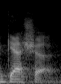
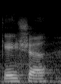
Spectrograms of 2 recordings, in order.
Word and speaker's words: Gesha: revolutionary that pushed everything was the gesha okay often mispronounced geisha and it is not a compare a comparison to the japanese term it is actually uh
